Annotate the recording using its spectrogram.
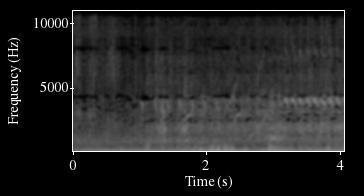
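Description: Wind rumbling on the microphone with scattered high chirps. About three seconds in, a fast run of short, high peeps begins, about eight a second, from ducklings in the water.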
